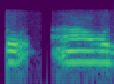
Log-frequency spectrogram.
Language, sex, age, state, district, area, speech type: Tamil, female, 30-45, Tamil Nadu, Pudukkottai, urban, conversation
